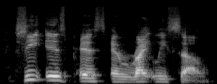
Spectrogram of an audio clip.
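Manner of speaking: plain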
